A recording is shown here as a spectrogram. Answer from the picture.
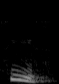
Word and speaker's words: six: Number 6 is six. The spelling is same, S-I-X, but the pronunciation is little different.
